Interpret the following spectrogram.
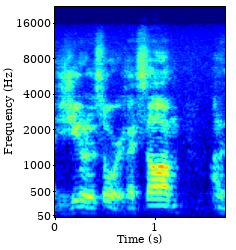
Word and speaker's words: Giganotosaurus: I know it's pronounced, people say Giganotosaurus because of Jurassic World, but Rodolfo Correa, who's one of the namers of the animal, refers to it as Giganotosaurus.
